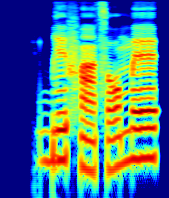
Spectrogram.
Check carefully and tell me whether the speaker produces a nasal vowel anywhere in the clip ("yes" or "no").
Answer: yes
